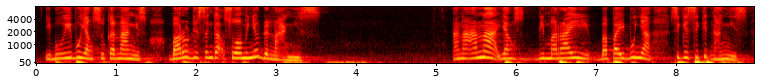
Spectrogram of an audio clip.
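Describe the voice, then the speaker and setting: A woman pastor delivers an Easter sermon in a fairly high voice. She preaches with swings between loud, rising calls and soft, low passages, and she puts questions to the congregation. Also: normal speed.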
